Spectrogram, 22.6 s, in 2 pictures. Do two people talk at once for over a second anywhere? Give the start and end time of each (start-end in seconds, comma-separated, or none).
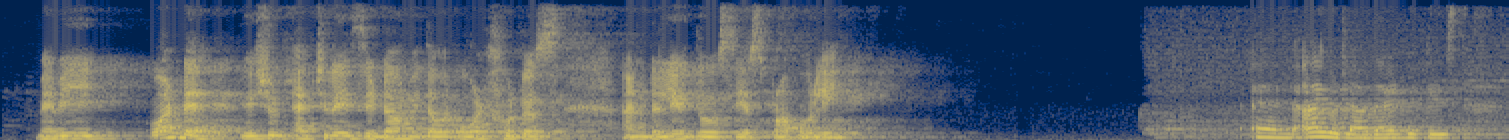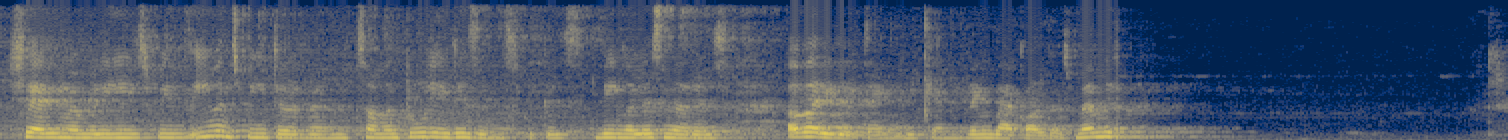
none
